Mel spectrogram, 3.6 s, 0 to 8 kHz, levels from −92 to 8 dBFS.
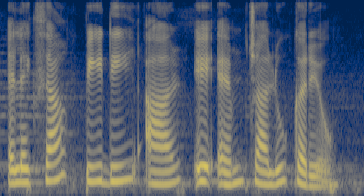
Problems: constant background noise, echo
